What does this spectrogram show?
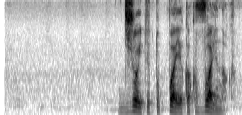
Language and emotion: Russian, angry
